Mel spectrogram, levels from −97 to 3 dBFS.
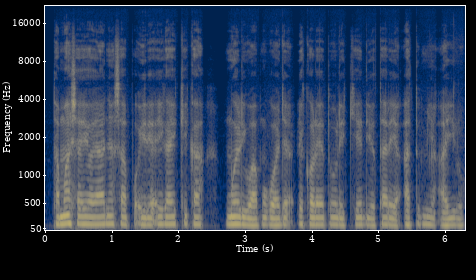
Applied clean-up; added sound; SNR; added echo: none; none; none; none.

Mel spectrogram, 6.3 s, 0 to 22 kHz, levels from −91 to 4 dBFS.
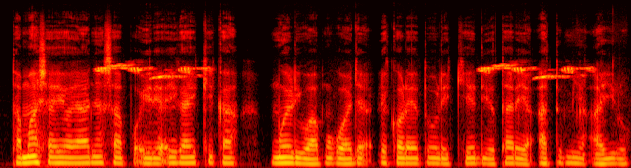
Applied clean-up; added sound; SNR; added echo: none; Chirp, tweet; 3 dB; none.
